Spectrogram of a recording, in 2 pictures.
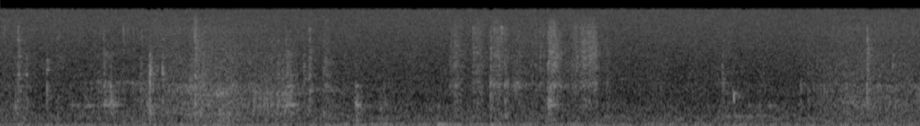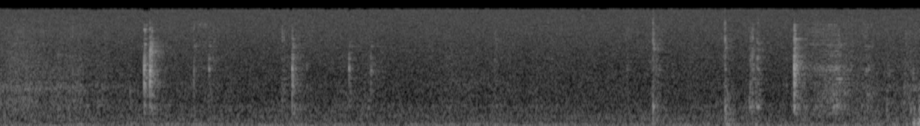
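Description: Faint handling sounds: scattered small clicks and light rustling as a polyurethane cord is worked around a small lathe's pulley, over a steady low hum. The sharpest click comes about seven seconds in.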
